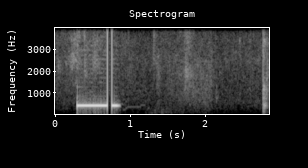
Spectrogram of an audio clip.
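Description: Ringback tone of an outgoing telephone call: one steady mid-pitched tone about half a second long, briefly broken by a click, followed by near silence with a few faint clicks.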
